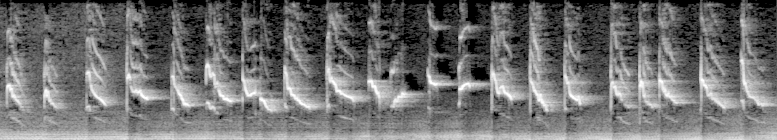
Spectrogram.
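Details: White-eye kept at home in full, lively song: a steady stream of high, thin chirps, each sweeping sharply downward, about three per second with few pauses. Some faint low background hum.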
